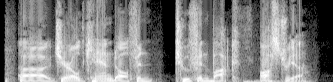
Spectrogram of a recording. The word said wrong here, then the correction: Teufenbach: Tufenbach, I think it's pronounced right. T-E-U-F-E-N-B-A-C-H. – Teufenbach. – You think it's Toy? – Teufenbach. – Teufenbach? Okay. – Teufenbach. – Right. 50. It's Gerald Kandolf. Marcin, this isn't... Okay, Marcin Bekiza, B-E-K-I-E-S-Z.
